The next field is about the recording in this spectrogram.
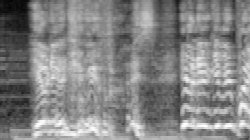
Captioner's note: laughs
